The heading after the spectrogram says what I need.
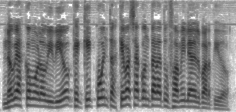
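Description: A man's voice: fairly high pitch, expressive, dry recording. A man from Spain hosting a radio show, chatty and enthusiastic as he interviews a guest. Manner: chatty, enthusiastic, fast-talking. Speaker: radio host.

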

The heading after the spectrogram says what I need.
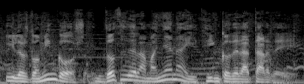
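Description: Lively man announcing a radio ad. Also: mid-range voice, moderate pace. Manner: punchy announcer delivery. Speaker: commercial announcer. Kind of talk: radio ad voice-over. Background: music.

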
